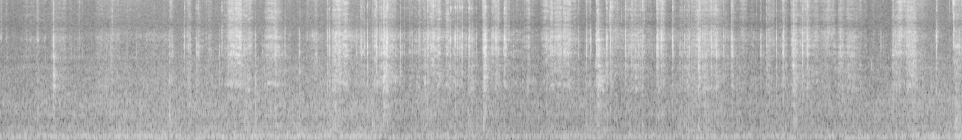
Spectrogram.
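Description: Hands handling a wooden mousetrap car while loading it: the CD wheels are turned backwards to wind the string onto the axle, giving a busy run of small scrapes, rubs and clicks from wood, string and plastic.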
